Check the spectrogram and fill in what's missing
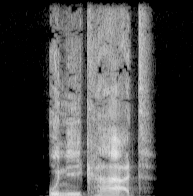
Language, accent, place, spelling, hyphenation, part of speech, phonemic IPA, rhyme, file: German, Germany, Berlin, Unikat, U‧ni‧kat, noun, /u.niˈkaːt/, -aːt, De-Unikat.ogg
- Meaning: one of a kind (one-of-a-kind)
